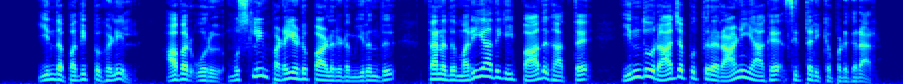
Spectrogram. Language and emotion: Tamil, neutral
